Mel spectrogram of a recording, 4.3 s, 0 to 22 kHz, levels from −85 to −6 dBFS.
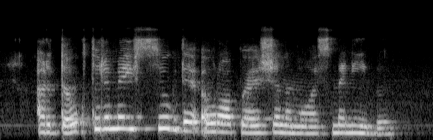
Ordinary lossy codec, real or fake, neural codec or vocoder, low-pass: Opus, 16 kbps; real; none; 7.2 kHz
